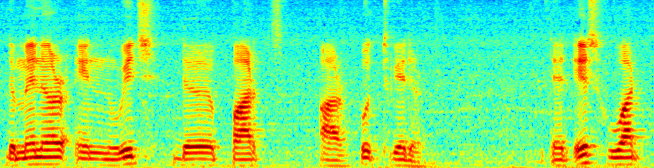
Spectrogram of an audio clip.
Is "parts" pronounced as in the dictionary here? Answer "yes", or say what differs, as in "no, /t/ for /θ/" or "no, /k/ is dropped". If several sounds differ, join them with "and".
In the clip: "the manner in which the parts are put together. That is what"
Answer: yes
